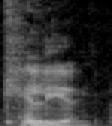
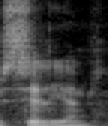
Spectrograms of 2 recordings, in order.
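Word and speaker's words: Cillian: lson cylian Murphy or Killian Murphy apparently that's how you say his name Killian everyone else is called him selan uh Jack Rainer Babu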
